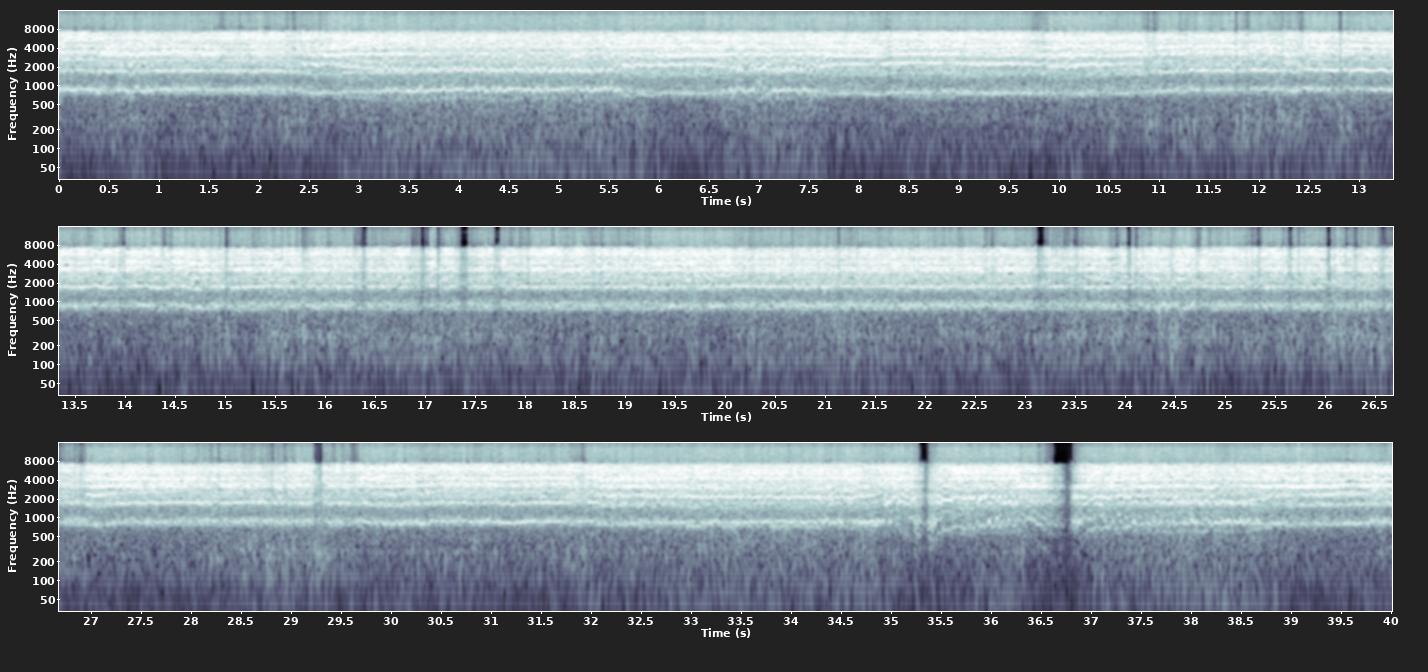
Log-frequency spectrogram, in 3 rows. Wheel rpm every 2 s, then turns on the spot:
220, 210, 190, 200, 200, 200, 230, 230, 230, 230, 230, 230, 230, 230, 230, 230, 220, 180, 100, 190.
none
